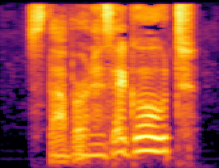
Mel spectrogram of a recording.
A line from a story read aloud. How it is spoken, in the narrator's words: she mutters under her breath in Spanish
